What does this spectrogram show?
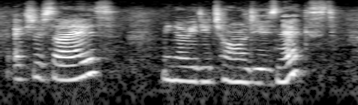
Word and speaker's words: tendu: Now our next exercise, we know we do tendus next. So this is the French spelling. Tendu. Almost how it sounds, but they pronounce the E's differently.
